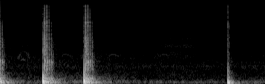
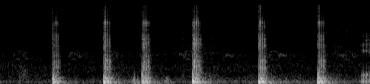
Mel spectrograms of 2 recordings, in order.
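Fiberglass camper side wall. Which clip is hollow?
The first.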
